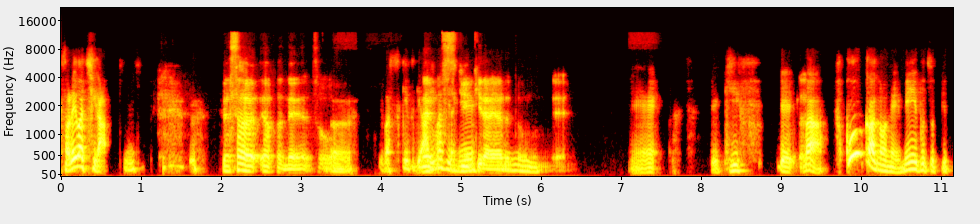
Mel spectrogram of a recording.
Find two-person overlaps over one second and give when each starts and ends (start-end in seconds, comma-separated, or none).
4.5-6.0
